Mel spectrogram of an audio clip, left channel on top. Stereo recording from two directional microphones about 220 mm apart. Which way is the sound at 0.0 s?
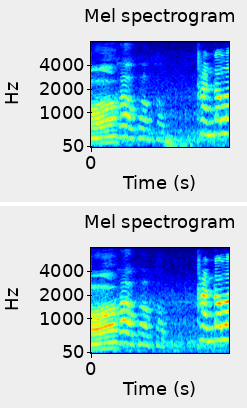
5° right (ahead or behind).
